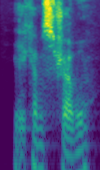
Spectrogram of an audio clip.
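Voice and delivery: soft, low grumble to himself; mumbled under breath. A narrator's reading. Bartender grumbling as the hero walks in, softly muttered. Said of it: "mumbles under his breath".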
